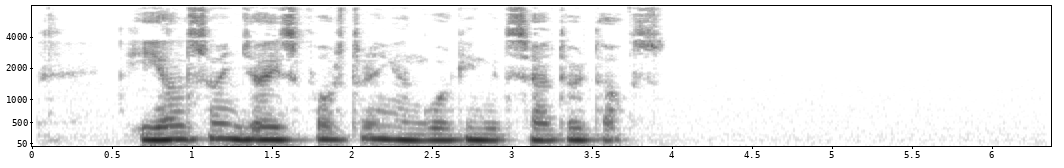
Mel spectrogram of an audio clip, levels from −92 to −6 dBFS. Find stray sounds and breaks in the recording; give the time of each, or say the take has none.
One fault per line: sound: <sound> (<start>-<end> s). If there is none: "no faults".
no faults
